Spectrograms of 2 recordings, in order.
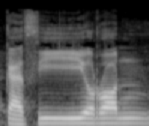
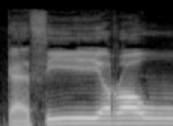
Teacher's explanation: Jadi di bagian rawunya itu suaranya itu kita tahan ya, kita panjangkan sejenak sepanjang 2 harokat, kita gunahkan atau kita dengungkan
